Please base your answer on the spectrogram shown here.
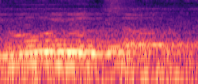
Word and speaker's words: युयुत्सवः: स एकत्र आले त्याच्यामुळं यु जो छोटा उकार हा त्याचा मोठा उच्चारण यु युत्स असं आणि स परत लघु आहे छोटा अक्षर आहे यु युत्सव तर आता आपण एक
